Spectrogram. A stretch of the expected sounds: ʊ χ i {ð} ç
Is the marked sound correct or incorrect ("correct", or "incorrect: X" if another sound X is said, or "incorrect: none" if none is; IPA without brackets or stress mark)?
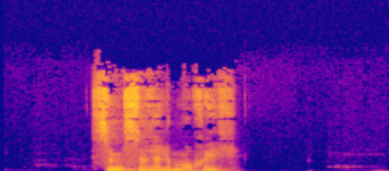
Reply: incorrect: none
